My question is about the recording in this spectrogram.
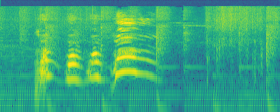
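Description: Cartoon dog barking in a quick run of about five short, high barks, the last a little longer, over background music.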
